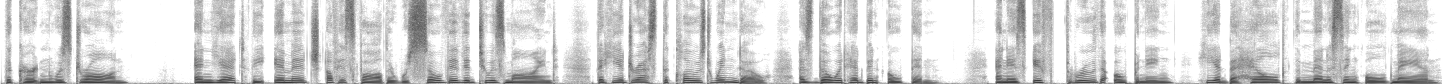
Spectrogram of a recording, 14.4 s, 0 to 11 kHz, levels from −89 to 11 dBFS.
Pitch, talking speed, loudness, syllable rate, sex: 200 Hz, 175 wpm, -19 LUFS, 4.8 syllables/s, female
